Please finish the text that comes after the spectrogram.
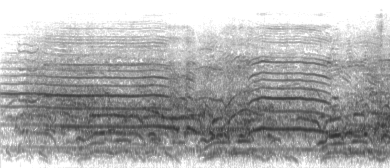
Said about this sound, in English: What you're hearing is the screams of protesters who were on campus Friday, who were very liberally pepper sprayed during a demonstration aligned with Occupy Wall Street.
